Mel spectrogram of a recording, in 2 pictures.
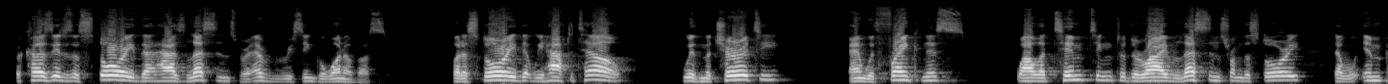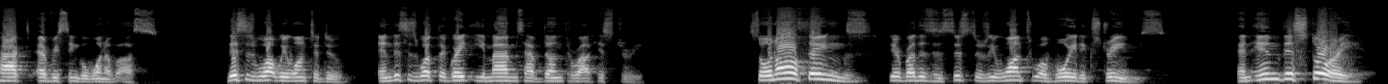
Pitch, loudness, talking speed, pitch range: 175 Hz, -13 LUFS, 170 wpm, 150-195 Hz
